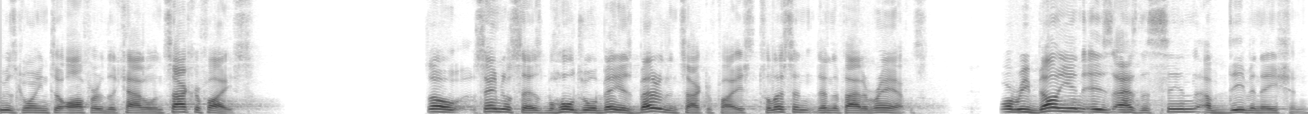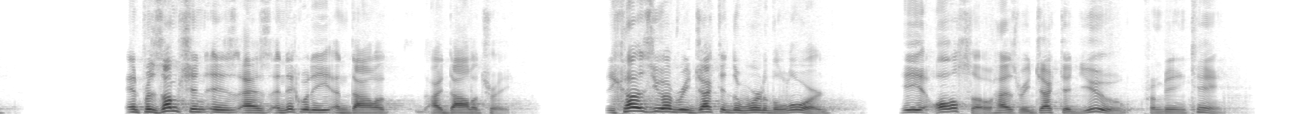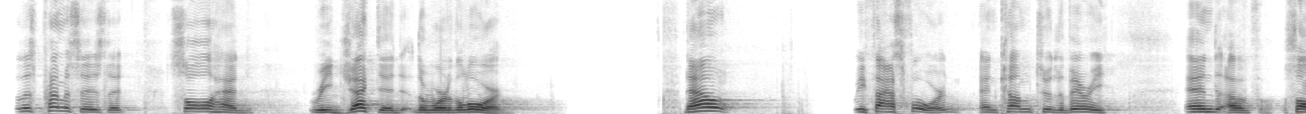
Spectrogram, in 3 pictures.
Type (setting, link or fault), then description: setting, large echoing room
